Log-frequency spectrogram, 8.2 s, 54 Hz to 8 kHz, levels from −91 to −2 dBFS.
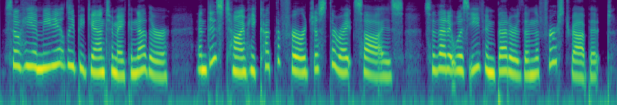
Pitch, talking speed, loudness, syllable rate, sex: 280 Hz, 205 wpm, -16 LUFS, 5.3 syllables/s, female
